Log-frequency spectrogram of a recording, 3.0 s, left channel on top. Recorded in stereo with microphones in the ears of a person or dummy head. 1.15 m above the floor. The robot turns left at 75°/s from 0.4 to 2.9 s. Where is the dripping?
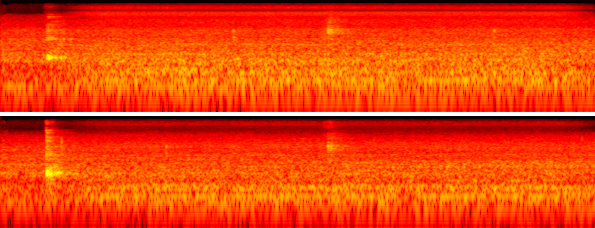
55° right (ahead or behind), 1.1 m.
